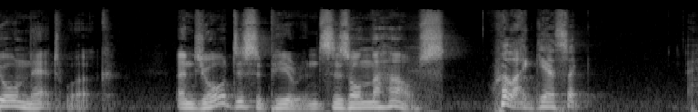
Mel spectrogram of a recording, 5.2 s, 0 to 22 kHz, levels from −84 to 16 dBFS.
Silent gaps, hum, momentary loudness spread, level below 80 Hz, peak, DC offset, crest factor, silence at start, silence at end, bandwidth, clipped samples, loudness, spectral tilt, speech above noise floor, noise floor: none; none; 15 LU; -48 dBFS; -6 dBFS; under 0.1%; 18 dB; 0 s; 0 s; 16.5 kHz; under 0.1%; -21 LUFS; -4 dB/octave; 39 dB; -61 dBFS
